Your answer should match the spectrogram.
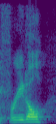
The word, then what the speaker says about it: Friedl: left-handed hitting outfielder yeah freidal uh TJ friedl uh you said it right there and they had the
